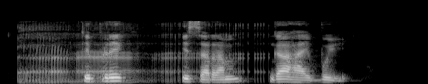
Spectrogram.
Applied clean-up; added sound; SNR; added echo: none; Burping, eructation; 13 dB; none.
